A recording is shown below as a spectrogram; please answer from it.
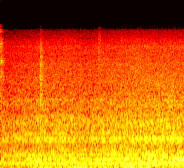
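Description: Steady drone of studio machinery running: a constant low hum with a rush of air over it, level throughout.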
